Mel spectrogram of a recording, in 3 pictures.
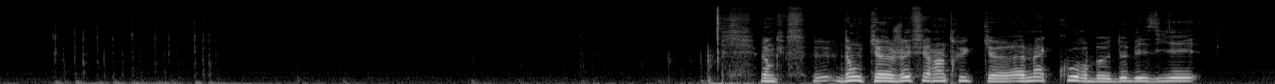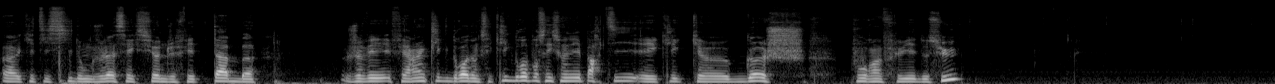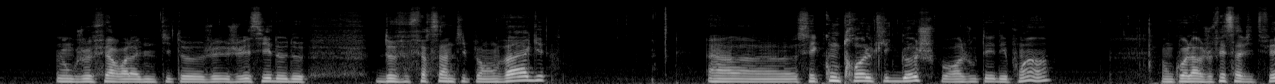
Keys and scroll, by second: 13.4 Tab, 15.6 KP_1.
